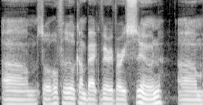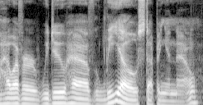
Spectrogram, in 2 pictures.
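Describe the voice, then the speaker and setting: Man, hoarse from a cold, game host, deep-ish voice, dry recording, lots of ums. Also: darkish tone, no room sound. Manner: halting, many ums and restarts. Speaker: dungeon master and show host. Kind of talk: casual announcements and chat. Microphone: new microphone.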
